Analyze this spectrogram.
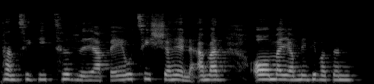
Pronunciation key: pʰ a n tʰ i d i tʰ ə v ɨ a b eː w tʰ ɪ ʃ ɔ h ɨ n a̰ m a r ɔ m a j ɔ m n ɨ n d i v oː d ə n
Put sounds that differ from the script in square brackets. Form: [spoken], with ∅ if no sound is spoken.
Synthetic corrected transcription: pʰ a n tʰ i d i tʰ ə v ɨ a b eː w tʰ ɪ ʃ ɔ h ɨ n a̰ m a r ɔ m a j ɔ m n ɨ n d i v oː d ə n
